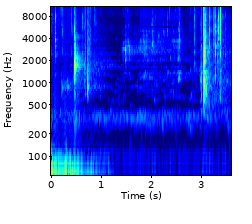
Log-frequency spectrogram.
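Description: Water is poured and sipped: a sharp clink and liquid splash at first, a quiet stretch with faint trickling, then a short burst of sipping near the end.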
